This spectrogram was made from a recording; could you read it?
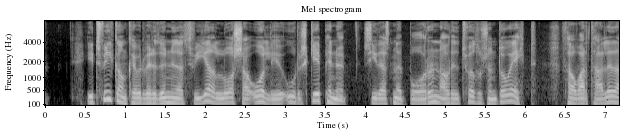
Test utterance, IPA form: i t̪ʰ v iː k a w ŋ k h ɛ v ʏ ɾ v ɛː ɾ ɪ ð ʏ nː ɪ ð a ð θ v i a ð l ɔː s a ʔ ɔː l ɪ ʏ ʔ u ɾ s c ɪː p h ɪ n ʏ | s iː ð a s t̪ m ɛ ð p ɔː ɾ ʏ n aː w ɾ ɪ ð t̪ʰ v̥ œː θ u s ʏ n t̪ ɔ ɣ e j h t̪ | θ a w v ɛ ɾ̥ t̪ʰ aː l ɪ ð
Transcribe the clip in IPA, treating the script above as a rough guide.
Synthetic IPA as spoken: i t̪ʰ v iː k a w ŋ k h ɛ v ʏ ɾ v ɛː ɾ ɪ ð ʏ nː ɪ ð a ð θ v i a ð l ɔː s a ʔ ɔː l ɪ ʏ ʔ u ɾ s c ɪː p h ɪ n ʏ | s iː ð a s t̪ m ɛ ð p ɔː ɾ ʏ n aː w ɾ ɪ ð t̪ʰ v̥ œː θ u s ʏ n t̪ ɔ ɣ e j h t̪ | θ a w v a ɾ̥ t̪ʰ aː l ɪ ð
